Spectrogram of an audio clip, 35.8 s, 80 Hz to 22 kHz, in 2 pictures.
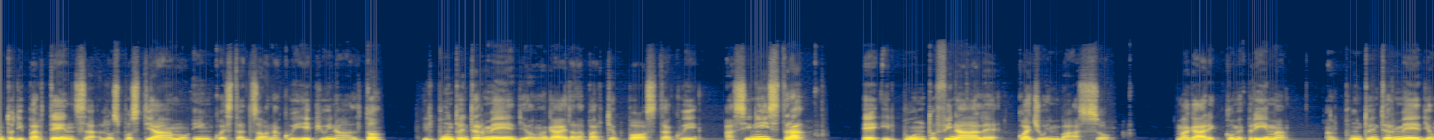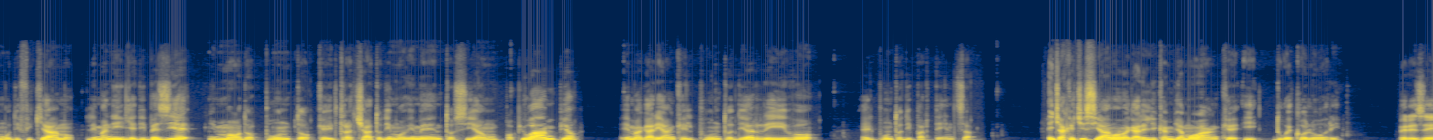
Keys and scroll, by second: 34.5 u.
